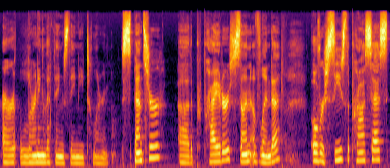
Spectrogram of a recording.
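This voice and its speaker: A woman in her fifties with a notably low voice talks through her winery's wines in a seated interview. She speaks in a relaxed, conversational way, with easy pauses and fillers. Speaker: winery wine specialist. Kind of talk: sit-down interview answers. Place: indoor winery tasting room.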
